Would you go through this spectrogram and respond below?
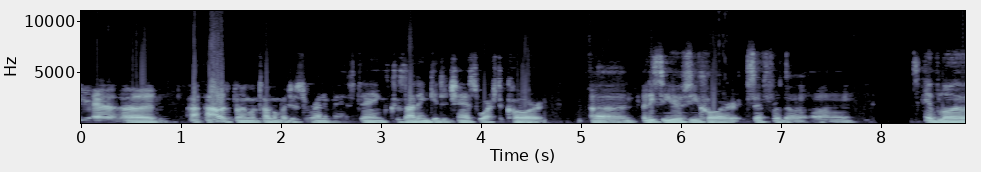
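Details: Adult man; Normal speech.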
